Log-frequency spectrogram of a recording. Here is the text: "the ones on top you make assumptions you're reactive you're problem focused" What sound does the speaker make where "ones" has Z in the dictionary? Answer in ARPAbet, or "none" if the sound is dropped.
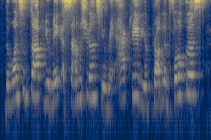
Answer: S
